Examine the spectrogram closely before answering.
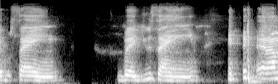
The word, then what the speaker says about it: Usain: I think you say his name, Usain Bolt, yeah. Bolt, yeah. I knew that's where we were going. I always say Hussein, and it's because I just feel like the U deserves the H in front of it.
